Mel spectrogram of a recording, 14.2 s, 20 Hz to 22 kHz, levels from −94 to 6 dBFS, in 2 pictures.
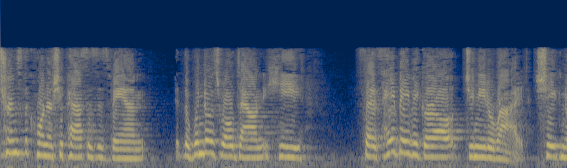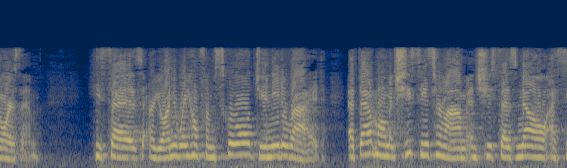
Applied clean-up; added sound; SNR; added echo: none; none; none; none.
